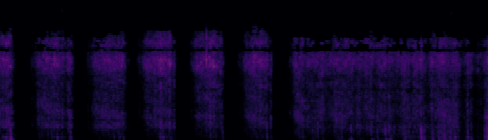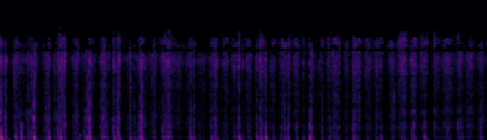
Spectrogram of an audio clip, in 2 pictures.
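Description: Fingertips and nails scratch through the pile of a thick green-brown synthetic shag carpet on the floor. It opens with six separate short, soft strokes with brief silences between them, then turns into rapid, continuous scratching that is dull and low-heavy. The scratching grows louder and busier from about the midpoint on.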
